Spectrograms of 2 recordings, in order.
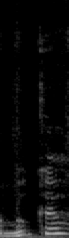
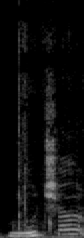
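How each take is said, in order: First: Mucha said MOO-ka, with a hard K; "Mucha" as MOO-kuh, pitched up, unsure; K pronunciation. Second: Mucha said MOO-cha, CH as in church; "Mucha" as MOO-chuh, rising questioningly; CH pronunciation. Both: Shown as a demonstration. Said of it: "I don't know for sure how to say his last name".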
